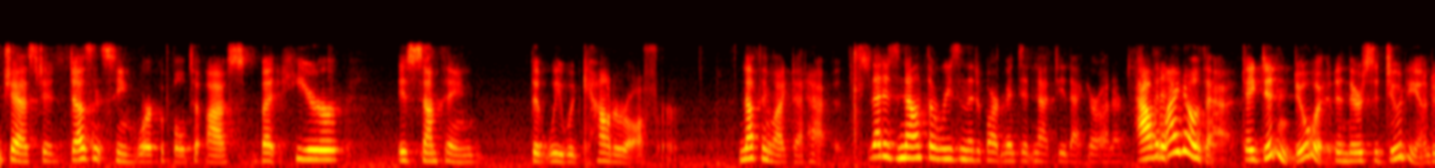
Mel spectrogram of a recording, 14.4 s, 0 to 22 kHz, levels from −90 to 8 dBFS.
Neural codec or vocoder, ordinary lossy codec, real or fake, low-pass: codec, 16 kHz, 0.8 kbps, ZipCodec; Opus, 32 kbps; fake; 7.2 kHz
